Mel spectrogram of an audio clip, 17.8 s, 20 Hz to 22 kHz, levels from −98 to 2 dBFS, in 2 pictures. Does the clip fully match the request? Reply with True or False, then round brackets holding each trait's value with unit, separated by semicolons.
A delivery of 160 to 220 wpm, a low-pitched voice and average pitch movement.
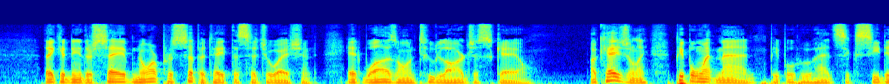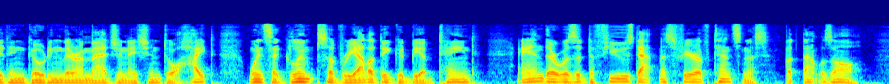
True (170 wpm; 80 Hz; 4.0 semitones)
